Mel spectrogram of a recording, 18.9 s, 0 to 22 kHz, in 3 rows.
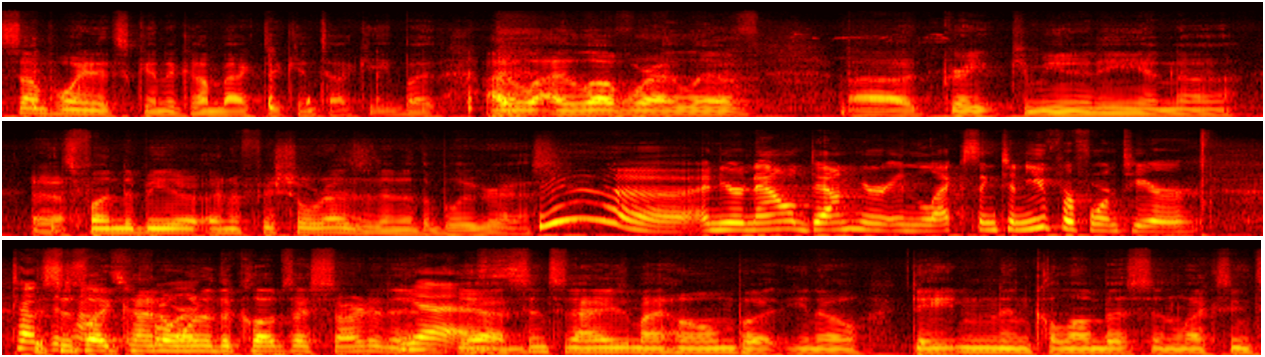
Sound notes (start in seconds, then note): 7.0 laughter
